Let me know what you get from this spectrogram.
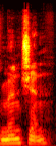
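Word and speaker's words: München: germany that we in in english call munich uh but in german it's munchin so it's not the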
